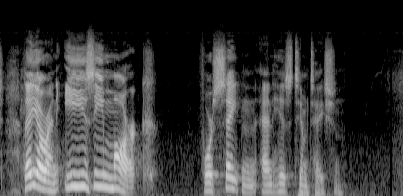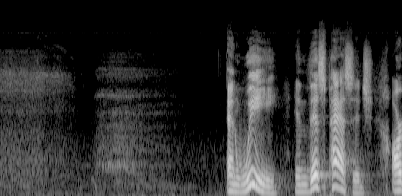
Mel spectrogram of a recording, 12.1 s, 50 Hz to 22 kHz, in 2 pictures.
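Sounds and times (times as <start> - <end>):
man breathing into microphone: 5.7 - 8.9.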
